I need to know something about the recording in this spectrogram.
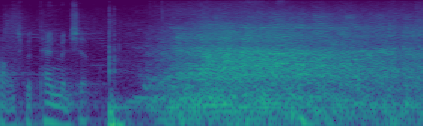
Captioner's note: laughter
